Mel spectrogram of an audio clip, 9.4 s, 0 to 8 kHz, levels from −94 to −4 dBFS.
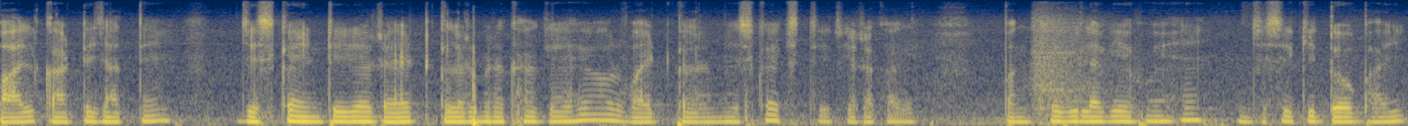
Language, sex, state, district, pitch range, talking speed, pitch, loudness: Hindi, male, Bihar, Darbhanga, 110-120 Hz, 205 wpm, 115 Hz, -19 LUFS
